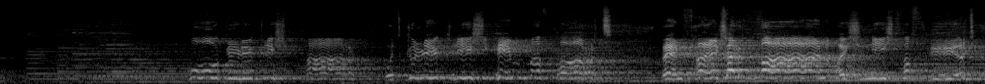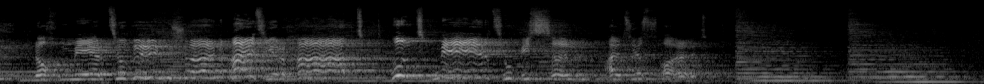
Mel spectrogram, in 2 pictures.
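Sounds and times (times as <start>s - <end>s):
sung recitative: 1.9s - 17.1s.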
